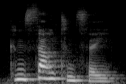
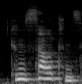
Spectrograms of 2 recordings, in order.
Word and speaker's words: consultancy: the activity its analogically consultancy consultancy in the British English can sell to see which is beginning stress second syllable produced ending consultancy consultancy and in the American accent analogically its consultancy consultancy or consultancy consultancy in our example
